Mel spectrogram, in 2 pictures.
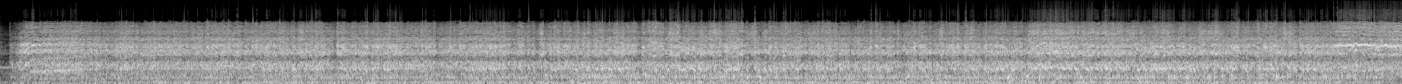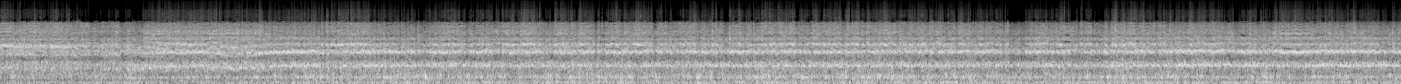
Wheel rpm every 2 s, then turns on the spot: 100, 190, 200, 200, 200, 200, 200, 200, 210, 240, 230, 230, 240, 240.
none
